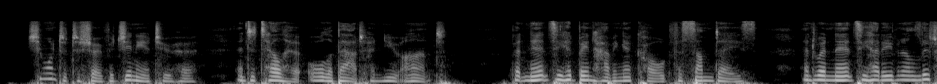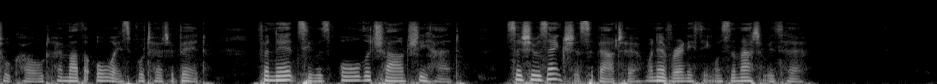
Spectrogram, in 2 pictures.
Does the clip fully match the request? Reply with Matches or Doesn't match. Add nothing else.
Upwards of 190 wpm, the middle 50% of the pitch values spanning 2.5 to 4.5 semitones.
Doesn't match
